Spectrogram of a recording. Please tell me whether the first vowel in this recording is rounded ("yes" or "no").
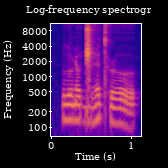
yes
